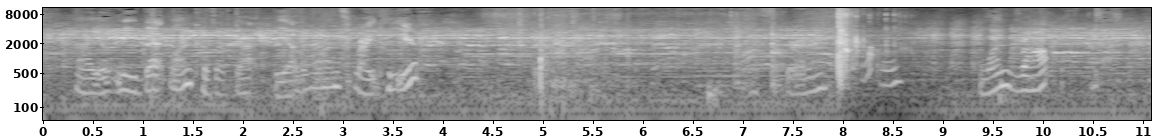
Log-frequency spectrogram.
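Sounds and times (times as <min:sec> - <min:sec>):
background music with held tones: 0:00.0 - 0:11.0
item clattering from shopping cart: 0:04.7 - 0:06.0.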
